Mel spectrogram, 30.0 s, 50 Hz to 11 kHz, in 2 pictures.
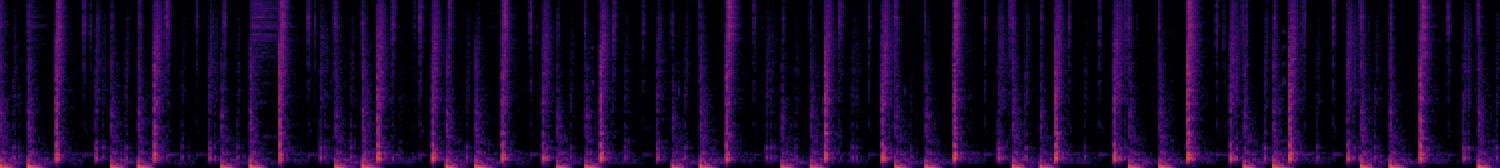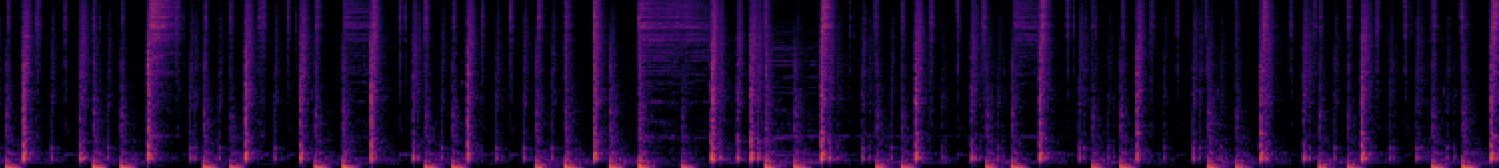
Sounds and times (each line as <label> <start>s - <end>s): drums 0.0s - 29.9s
